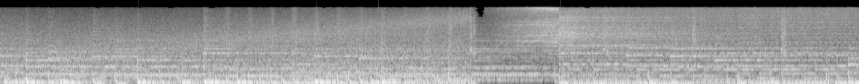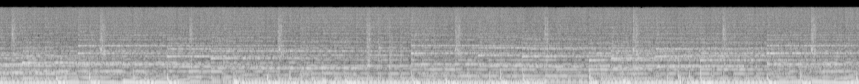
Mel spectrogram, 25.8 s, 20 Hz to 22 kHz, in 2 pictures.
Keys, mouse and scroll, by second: 5.3 click, 12.2 click, 17.5 click, 18.5 click, 20.6 click, 23.0 click.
